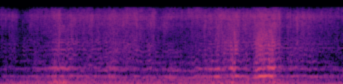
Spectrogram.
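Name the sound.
housefly buzzing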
